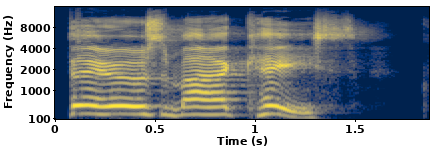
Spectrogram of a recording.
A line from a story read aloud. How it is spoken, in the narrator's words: cried O'Malley dramatically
